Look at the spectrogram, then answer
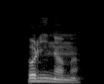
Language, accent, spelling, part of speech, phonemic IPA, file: French, France, polynôme, noun, /pɔ.li.nom/, LL-Q150 (fra)-polynôme.wav
- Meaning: polynomial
